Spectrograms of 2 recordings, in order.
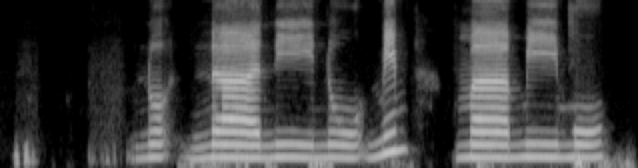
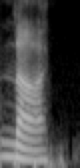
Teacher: bila sebut nun dengan mim ni ada sifat dengung atau gunnah, dalam apa-apa keadaan sekalipun, walaupun nun tu mati, yang izhar, kalau ikhfa dengan idgham kita tahulah nun dengan mim tu dia panjang. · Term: sifat gunnah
